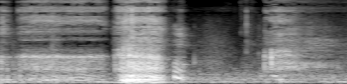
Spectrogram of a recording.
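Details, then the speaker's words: Simulated: a child actor in an on-camera acting class performs an imitation of a mother's snoring, said to sound like a pig; one loud, rough snorting inhalation with room noise. "she snores so loud she sounds like a pig she tries to blame it on my grandpa but i know it's her my grandpa smells like this but my mommy snores like this"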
